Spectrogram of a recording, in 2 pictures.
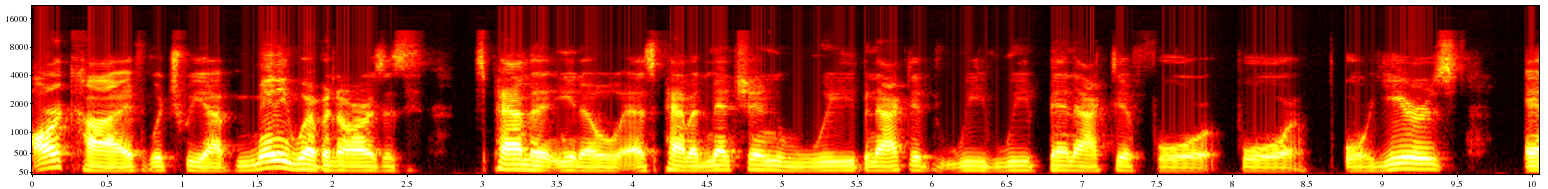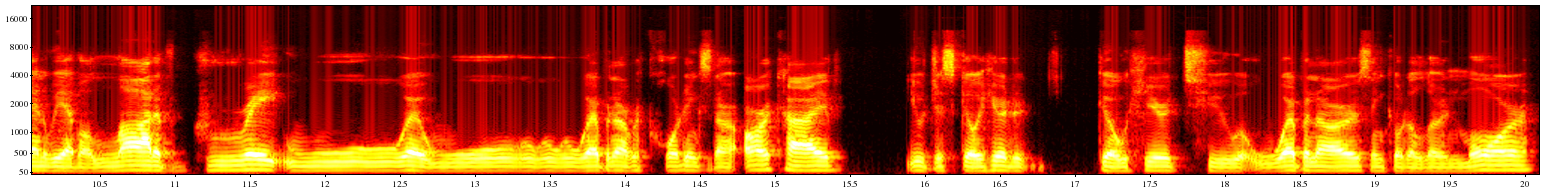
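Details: Adult man who stutters, describing his own stuttering as blocks and repetitions, speaking in a live webinar; repeats words and phrases in this stretch; stuttering.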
